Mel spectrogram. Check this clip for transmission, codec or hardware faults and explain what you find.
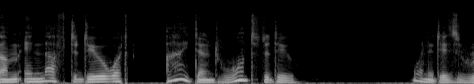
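One codec fault appears. AAC frame loss with concealment at 3.13 to 3.19 s: about 43 ms, which fits a single lost frame, is rebuilt from the last good spectrum, giving a brief smeared, phasey patch. A spectrogram shows a blurred, textureless block; the waveform loses its fine structure.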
